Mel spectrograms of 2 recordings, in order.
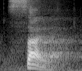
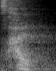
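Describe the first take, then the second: First: It starts with a tense s sound. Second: It starts with a plain s, Busan-style.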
